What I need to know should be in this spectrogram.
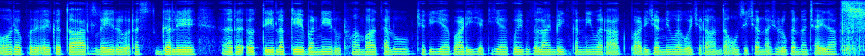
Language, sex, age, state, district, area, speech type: Dogri, male, 30-45, Jammu and Kashmir, Udhampur, urban, spontaneous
